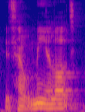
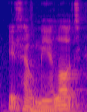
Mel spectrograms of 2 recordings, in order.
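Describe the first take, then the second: First: Me lifted higher and leaned on in It's helped me a lot; stress on me. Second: Even phrase ending on a rising lot; plain. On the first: Teacher repeats the model sentence, stressing me. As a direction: push the word me up above the rest. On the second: Teacher reads the model sentence, plain rising close. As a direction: lot lifted slightly at the end. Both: Shown as a demonstration. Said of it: "repeats the phrase, two readings".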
